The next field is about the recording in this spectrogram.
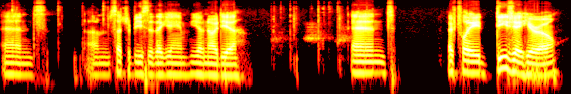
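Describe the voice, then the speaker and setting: A young man co-hosting a casual podcast chat, teasing and quick to contradict his friend. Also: on the low side, level tone, a little mellow, clear, resonant tone. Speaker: podcast co-host. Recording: dry, dull lo-fi sound.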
